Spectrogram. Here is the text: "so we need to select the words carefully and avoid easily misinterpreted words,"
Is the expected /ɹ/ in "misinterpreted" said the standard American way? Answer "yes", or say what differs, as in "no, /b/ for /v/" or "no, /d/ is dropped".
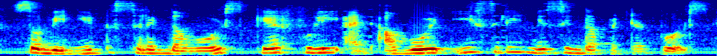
no, /ɹ/ is dropped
